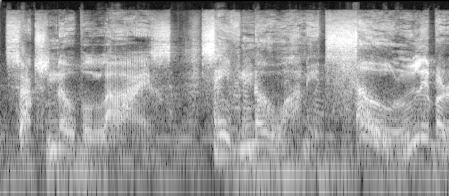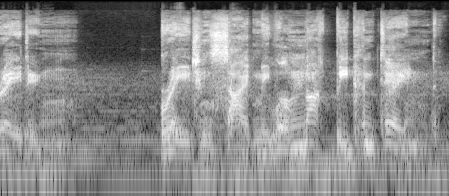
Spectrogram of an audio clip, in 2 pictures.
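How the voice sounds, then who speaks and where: An actor voicing a cruel, bloodthirsty demonic living scythe in a video game, with a gravelly, menacing delivery. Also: male voice, deep voice, big pitch swings, slow, full character voice. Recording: game audio with music behind.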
